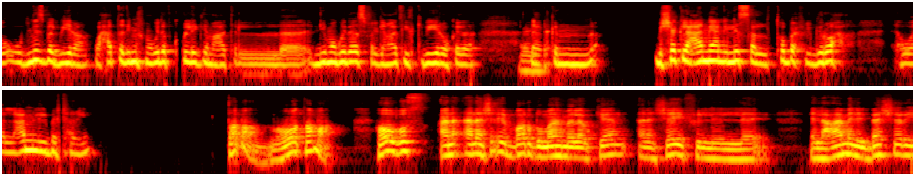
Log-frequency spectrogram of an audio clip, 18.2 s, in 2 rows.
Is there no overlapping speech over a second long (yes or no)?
yes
